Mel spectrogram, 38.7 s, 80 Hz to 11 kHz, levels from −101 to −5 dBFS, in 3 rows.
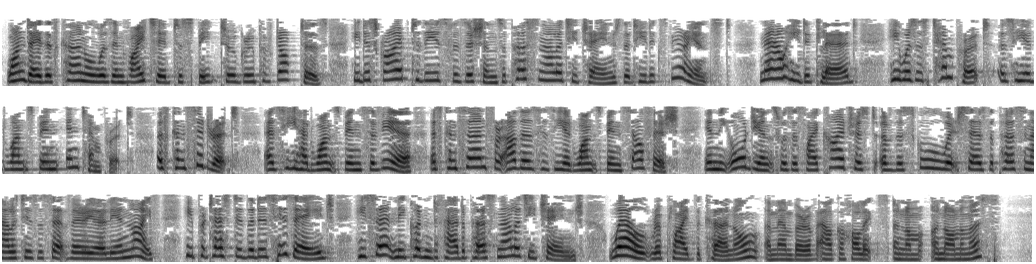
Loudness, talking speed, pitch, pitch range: -20 LUFS, 150 wpm, 265 Hz, 240-310 Hz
